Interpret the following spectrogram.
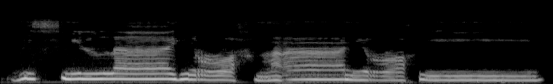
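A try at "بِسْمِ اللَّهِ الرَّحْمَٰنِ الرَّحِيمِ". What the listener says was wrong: Oke, emaknya terlalu panjang. Bismillahirrahmanirrahim.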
